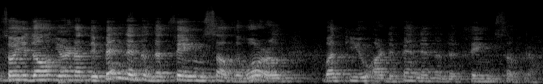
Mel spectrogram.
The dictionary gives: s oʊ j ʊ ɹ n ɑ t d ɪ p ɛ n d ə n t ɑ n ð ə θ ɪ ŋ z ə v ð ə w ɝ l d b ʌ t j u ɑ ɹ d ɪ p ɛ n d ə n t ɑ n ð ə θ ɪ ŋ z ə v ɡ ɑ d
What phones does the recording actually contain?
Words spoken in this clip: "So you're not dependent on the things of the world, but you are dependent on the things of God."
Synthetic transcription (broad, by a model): s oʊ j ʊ ɹ n ɑ t d ɪ p ɛ n d ə n t ɑ n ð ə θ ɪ ŋ s ə v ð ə w ɝ l d b ʌ t j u ɑ ɹ d ɪ p ɛ n d ə n t ɑ n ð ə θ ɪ ŋ s ə v ɡ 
